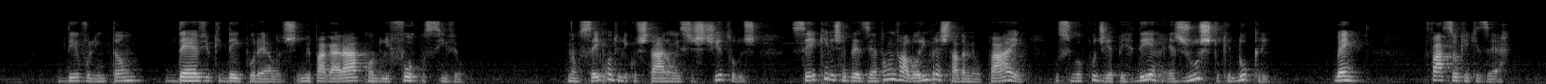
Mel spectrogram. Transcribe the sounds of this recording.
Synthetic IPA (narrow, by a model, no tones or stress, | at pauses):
d̪evʊlɪẽnt̪ɐ̃w̃ | d̪ɛviʊkɪd̪ejpʊɾɛlɐ̰sɪmɪpaɡaɾakwɐ̃nd̪ʊlɪfoɾposivew | nɐ̃w̃sejkwɐ̃nd̪ʊlɪkuʃt̪aɾɐ̃w̃esɪʃt͡ʃit̪ulʊʃ | sejkɪelɪshepɾezẽnt̪ɐ̃w̃ũvaloɾĩpɾeʃt̪ad̪ʊamewpaj | ʊsĩɲoɾpod͡ʒiɐpeɾd̪eɾɛ̰ʒuʃt̪ʊkɪlukɾɪ | bẽj̃ | fasɐukɪkizɛ̰ɾ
